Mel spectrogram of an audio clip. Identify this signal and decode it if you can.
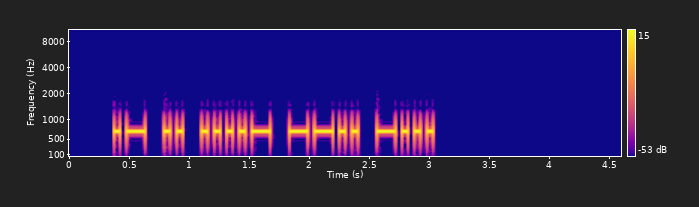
Morse code, heard as a keyed tone, about 22 wpm, 700 Hz. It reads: AI4ZB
